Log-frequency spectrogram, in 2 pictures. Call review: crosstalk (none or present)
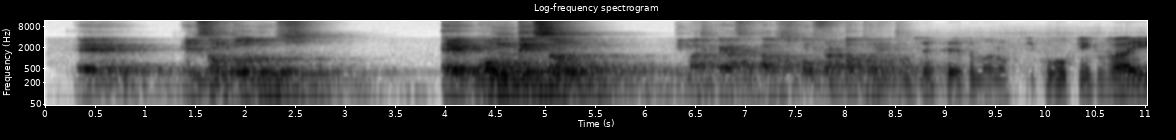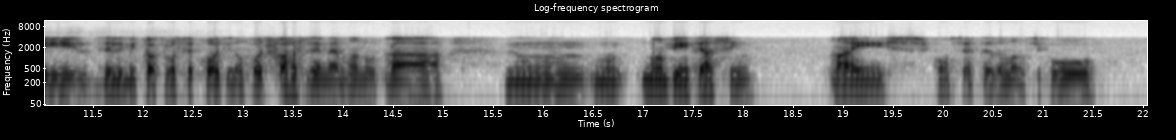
none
